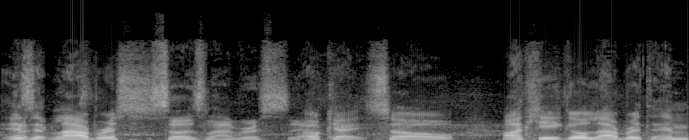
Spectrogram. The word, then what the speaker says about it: Lapras: we got Akihiko we have how do you pronounce is it lebra's so is Lapras okay so Akiko labyrinth and Mitsuru Akiko being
